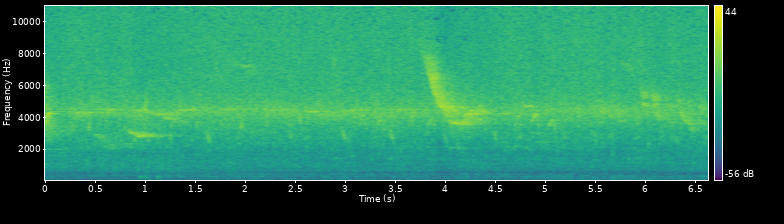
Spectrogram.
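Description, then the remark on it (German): A very small woodpecker, the fourth woodpecker species heard, gives a short, high, downward-sliding, slow 'kiek' call partway through, clear over a steady shrill hum of insects and faint background birdsong in an otherwise quiet woodland. “Das ist wiederum ein anderer Specht. Ein ganz kleiner Specht.”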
